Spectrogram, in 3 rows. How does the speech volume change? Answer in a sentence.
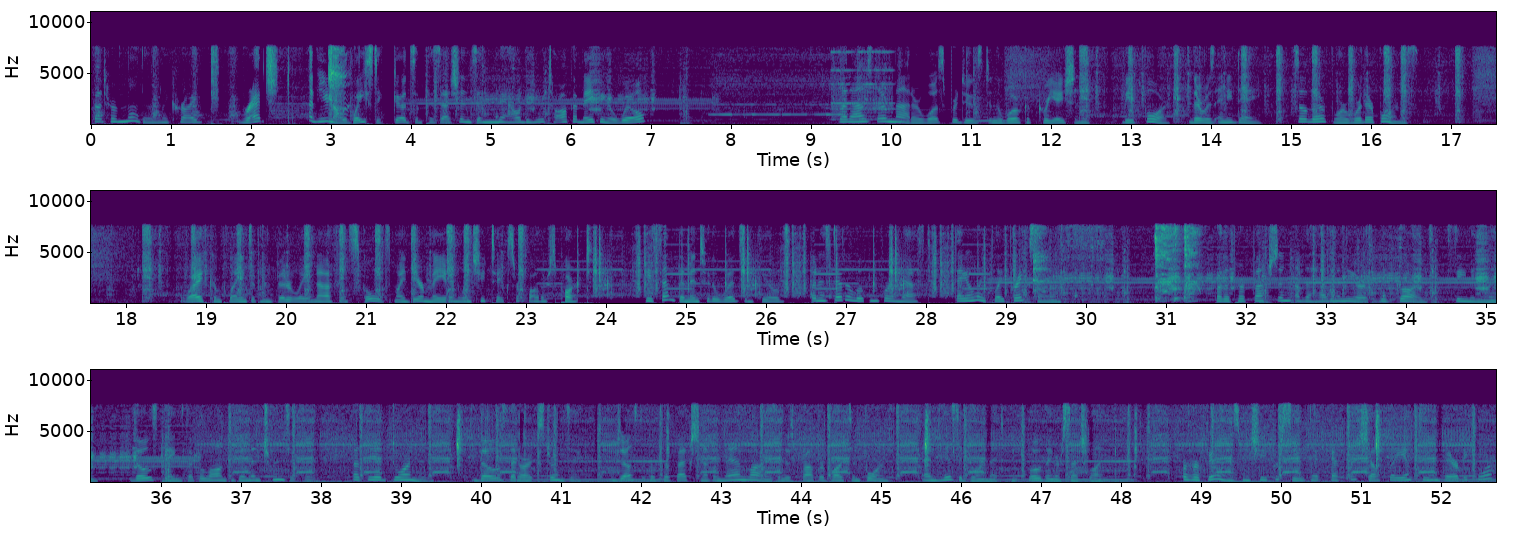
The volume of the speech stays about the same.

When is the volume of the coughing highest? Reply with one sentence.
The volume of the coughing peaks at 31 seconds.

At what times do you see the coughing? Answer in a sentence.
You can hear the coughing from 2.5 to 3.2 s, from 29.3 to 30.2 s and from 30.9 to 31.5 s.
